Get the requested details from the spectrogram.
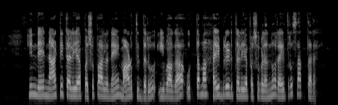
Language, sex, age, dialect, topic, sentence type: Kannada, female, 60-100, Mysore Kannada, agriculture, statement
